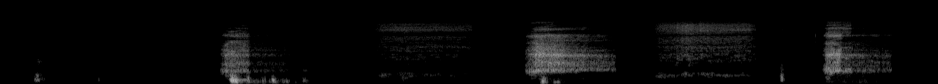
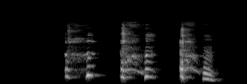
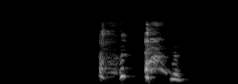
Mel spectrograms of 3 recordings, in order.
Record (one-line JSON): {"exhalation_length": "9.4 s", "exhalation_amplitude": 4446, "exhalation_signal_mean_std_ratio": 0.35, "three_cough_length": "2.5 s", "three_cough_amplitude": 16154, "three_cough_signal_mean_std_ratio": 0.41, "cough_length": "2.4 s", "cough_amplitude": 8259, "cough_signal_mean_std_ratio": 0.34, "survey_phase": "beta (2021-08-13 to 2022-03-07)", "age": "18-44", "gender": "Female", "wearing_mask": "No", "symptom_cough_any": true, "symptom_runny_or_blocked_nose": true, "symptom_sore_throat": true, "symptom_onset": "3 days", "smoker_status": "Never smoked", "respiratory_condition_asthma": false, "respiratory_condition_other": false, "recruitment_source": "Test and Trace", "submission_delay": "1 day", "covid_test_result": "Positive", "covid_test_method": "RT-qPCR", "covid_ct_value": 23.2, "covid_ct_gene": "ORF1ab gene"}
